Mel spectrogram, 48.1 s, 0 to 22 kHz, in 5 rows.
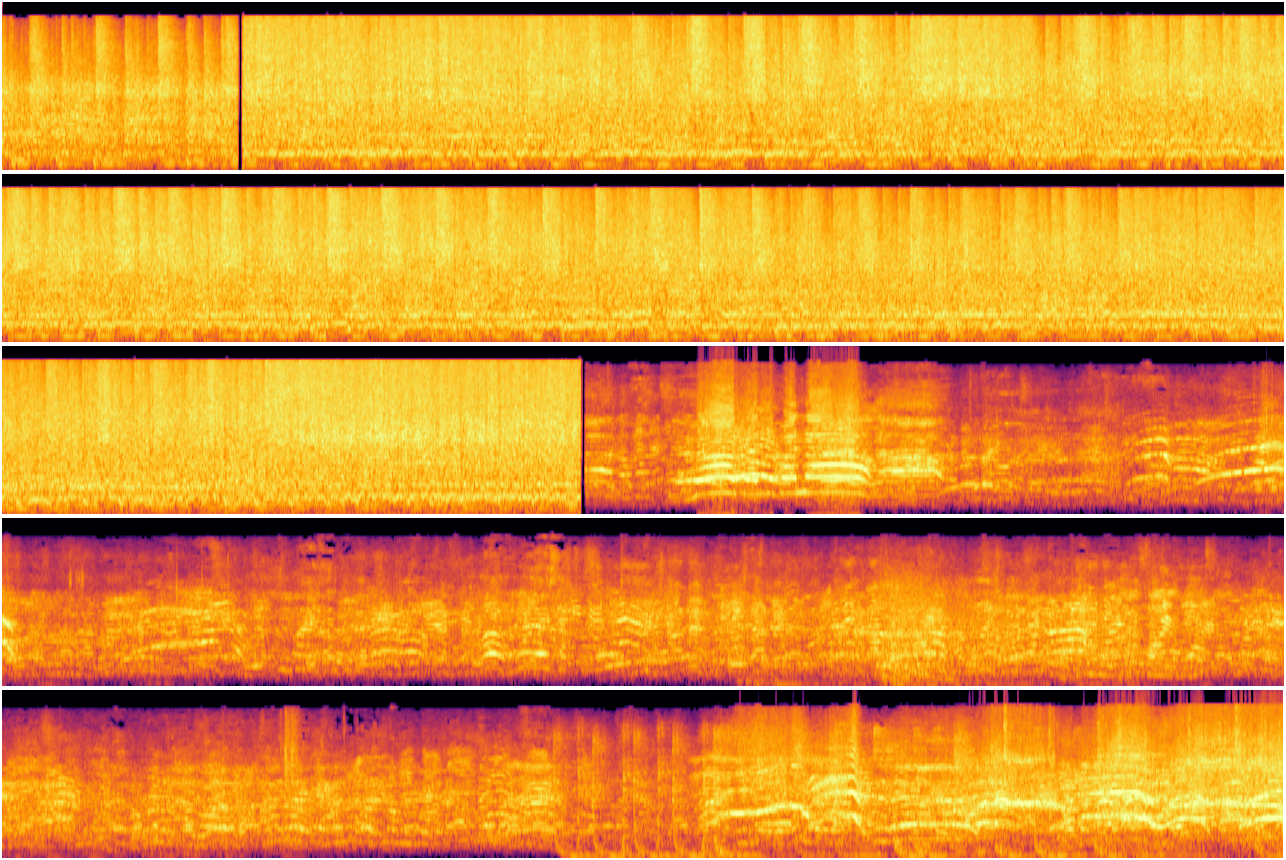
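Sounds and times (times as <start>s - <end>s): drum band beating: 0.0s - 23.6s, 34.4s - 38.0s, 42.6s - 48.0s
crowd cheering: 0.0s - 48.0s
crowd shouting: 1.8s - 43.0s, 43.6s - 48.0s.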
